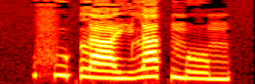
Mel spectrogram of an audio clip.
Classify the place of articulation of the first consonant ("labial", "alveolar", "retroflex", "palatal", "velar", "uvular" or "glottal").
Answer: labial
